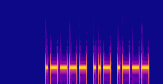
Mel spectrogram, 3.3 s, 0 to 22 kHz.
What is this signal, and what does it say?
Morse code, heard as a keyed tone, about 25 wpm, 700 Hz. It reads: 1UJ
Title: Three Challenging Letter-Number Combinations 25wpm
